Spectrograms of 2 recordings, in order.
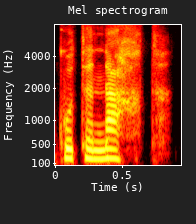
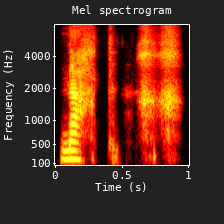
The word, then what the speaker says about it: gute Nacht: Okay, do you hear that at the back of your throat? Nacht. Okay, so the CH here is pronounced like a like at the back of your throat, you're saying it's like you're about to throw phlegm, but you're not really releasing it.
